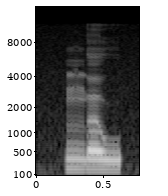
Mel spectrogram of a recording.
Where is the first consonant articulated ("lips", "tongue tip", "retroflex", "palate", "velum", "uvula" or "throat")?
velum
